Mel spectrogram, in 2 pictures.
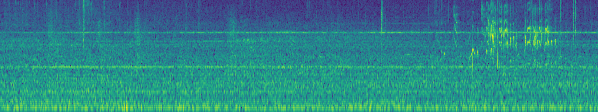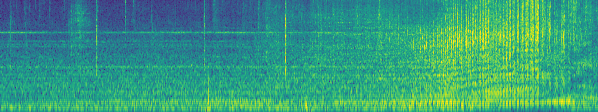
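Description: Passenger train rolling past at a distance with a steady low rumble. Near the end a vehicle passes close by, and the rumble swells into a louder, sweeping rush.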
